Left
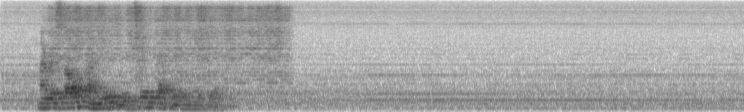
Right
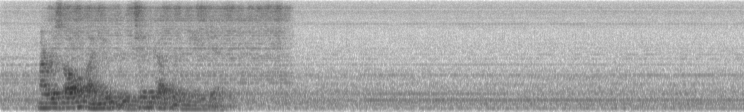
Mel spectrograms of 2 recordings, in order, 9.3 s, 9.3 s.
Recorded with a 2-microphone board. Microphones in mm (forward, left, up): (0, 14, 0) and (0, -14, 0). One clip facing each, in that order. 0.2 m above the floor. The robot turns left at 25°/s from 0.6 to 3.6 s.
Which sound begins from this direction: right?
A man speaking, at 0.5 s.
